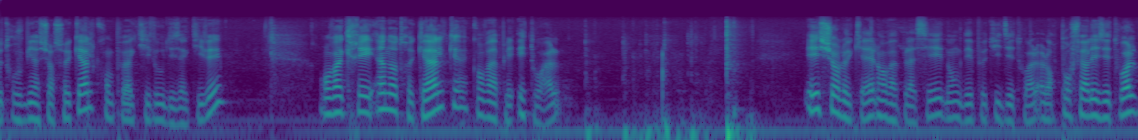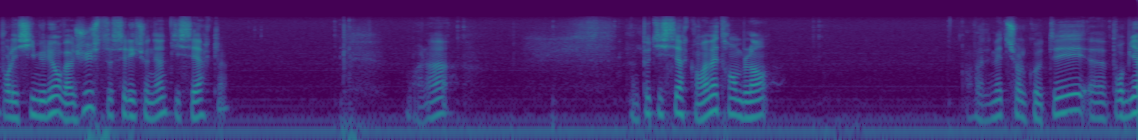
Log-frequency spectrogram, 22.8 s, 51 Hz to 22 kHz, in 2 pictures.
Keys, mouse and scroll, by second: 0.9 click, 1.4 click, 2.2 click, 3.6 click, 4.6 click, 6.1-7.5 typing, 8.3 click, 10.1 click, 10.6 click, 12.5-15.0 ctrl+shift+drag, 16.0 click, 17.0-18.3 drag, 19.6 click, 21.0 click, 22.6 click.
